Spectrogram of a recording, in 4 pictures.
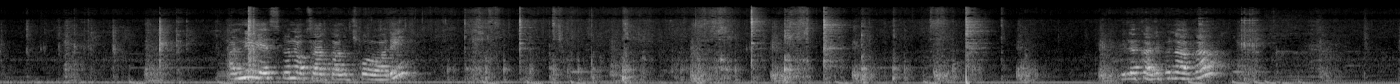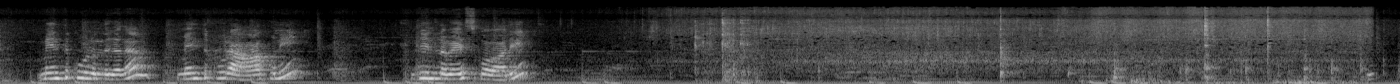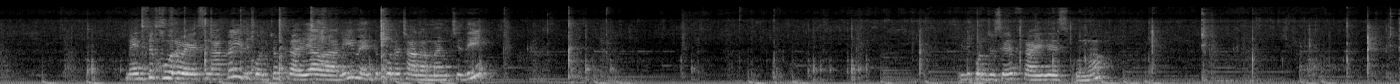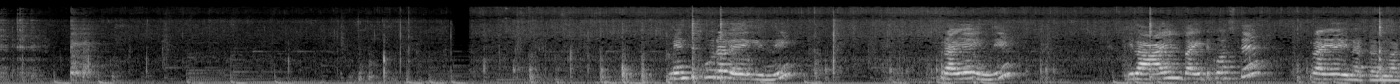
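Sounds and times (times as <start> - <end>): leaves sizzling in hot oil: 0.0 - 17.4, 18.0 - 56.0
spatula scraping a pan: 4.1 - 11.6.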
